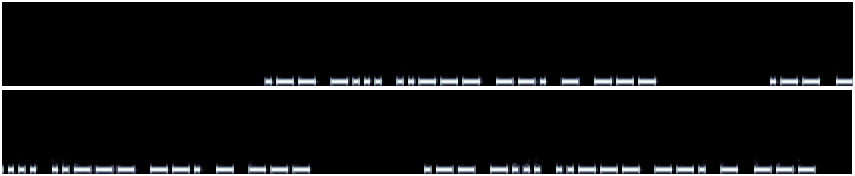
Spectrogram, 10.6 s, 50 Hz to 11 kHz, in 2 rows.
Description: Morse code, heard as a keyed tone, about 36 wpm, 700 Hz. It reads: WB2GTO WB2GTO WB2GTO
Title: USA Call Signs - 6 Characters - Repeated 3x - 35wpm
